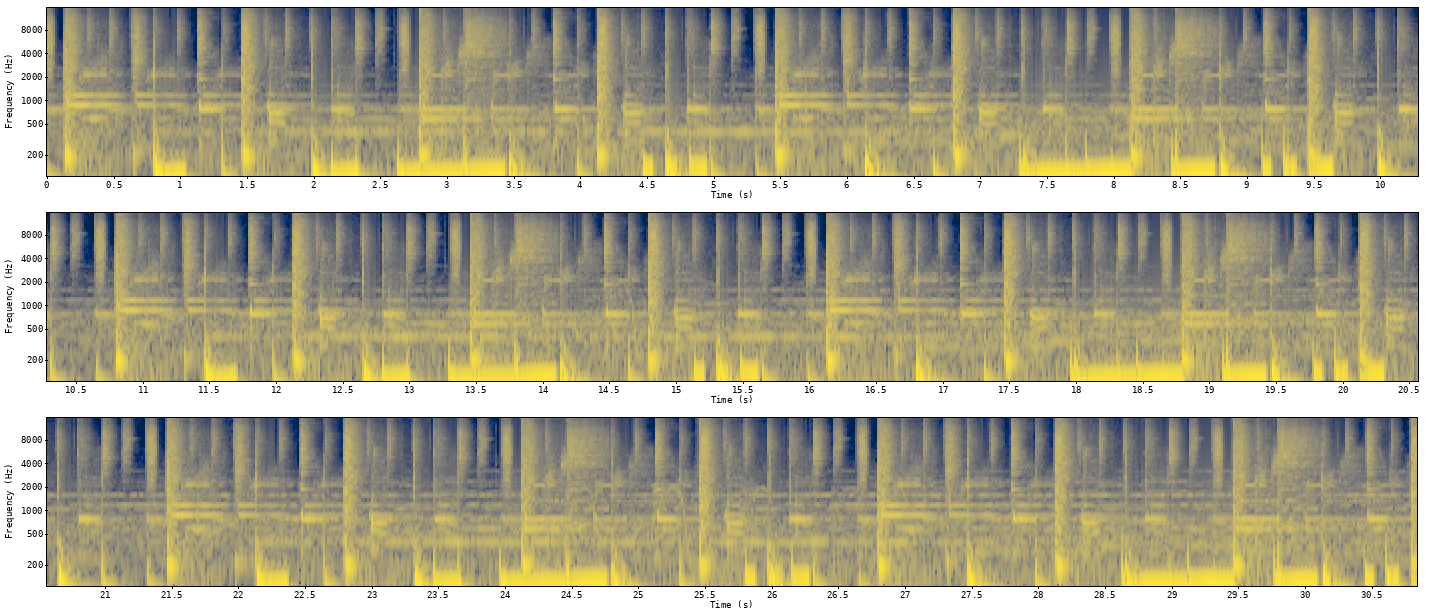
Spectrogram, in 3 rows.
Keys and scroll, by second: 1.0 ctrl+t, 11.1 Return, 13.9 g, 27.5 b.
